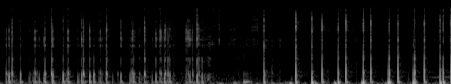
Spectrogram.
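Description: A small lilac plastic plant pot holding a succulent and filled with soil is held close and tapped and scratched with fingernails. About two seconds of dense, rapid clicking and scratching give way to a sparser run of sharp, distinct taps, each with a low thump and a bright click and almost no ring.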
